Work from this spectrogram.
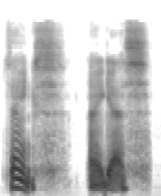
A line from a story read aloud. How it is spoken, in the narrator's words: I frowned and muttered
